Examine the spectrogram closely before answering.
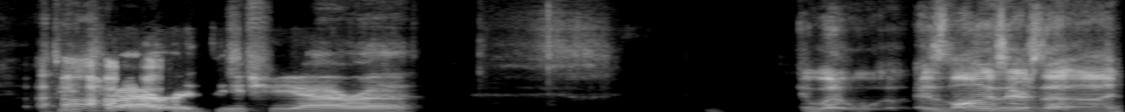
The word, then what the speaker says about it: DiChiara: But yeah, it's DiChiara.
